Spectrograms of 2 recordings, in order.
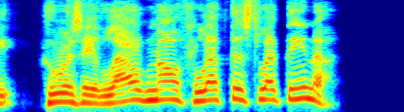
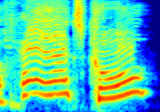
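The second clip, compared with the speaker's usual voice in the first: much higher, breezy mock approval; mock careless voters; 12 semitones higher than usual. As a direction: toss it off like voters cheering on something outrageous. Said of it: "Are they just gonna go".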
